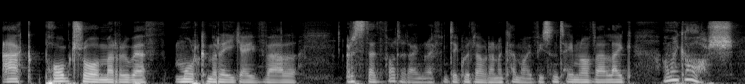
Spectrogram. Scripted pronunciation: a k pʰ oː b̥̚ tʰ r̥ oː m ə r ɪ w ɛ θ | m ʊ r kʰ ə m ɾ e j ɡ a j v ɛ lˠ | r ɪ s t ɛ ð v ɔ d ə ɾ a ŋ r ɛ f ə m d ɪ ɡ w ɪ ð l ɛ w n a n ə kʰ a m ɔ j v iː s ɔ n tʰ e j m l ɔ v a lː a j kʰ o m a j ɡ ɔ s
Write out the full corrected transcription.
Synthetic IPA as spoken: a k pʰ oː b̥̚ tʰ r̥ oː m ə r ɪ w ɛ θ | m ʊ r kʰ ə m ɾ e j ɡ a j v ɛ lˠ | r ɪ s t ɛ ð v ɔ d ə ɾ a ŋ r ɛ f ə n d ɪ ɡ w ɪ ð l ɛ w n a n ə kʰ ə m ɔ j v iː s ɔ n tʰ e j m l ɔ v ɛ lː a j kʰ o m a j ɡ ɔ ʃ

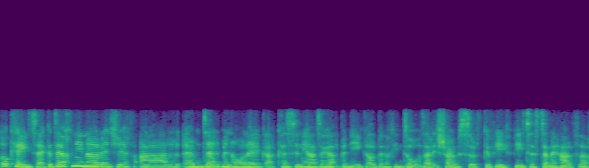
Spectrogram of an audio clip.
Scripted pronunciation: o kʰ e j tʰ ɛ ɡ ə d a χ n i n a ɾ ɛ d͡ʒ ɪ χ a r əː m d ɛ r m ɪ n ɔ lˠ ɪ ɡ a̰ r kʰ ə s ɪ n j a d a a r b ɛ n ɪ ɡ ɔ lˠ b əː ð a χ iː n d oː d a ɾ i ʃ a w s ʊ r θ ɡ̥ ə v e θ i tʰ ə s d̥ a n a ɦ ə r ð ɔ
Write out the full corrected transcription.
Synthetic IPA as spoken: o kʰ e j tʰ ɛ ɡ ə d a χ n i n a ɾ ɛ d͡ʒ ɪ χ a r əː m d ɛ r m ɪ n ɔ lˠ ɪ ɡ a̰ r kʰ ə s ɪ n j a d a a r b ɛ n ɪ ɡ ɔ lˠ b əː ð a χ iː n d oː d a ɾ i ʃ a w s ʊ r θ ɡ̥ ə v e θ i tʰ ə s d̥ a n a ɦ a r ð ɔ

